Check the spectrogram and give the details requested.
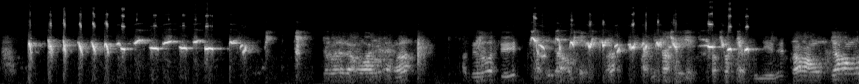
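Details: Greater green leafbird song used as a master recording for training pet birds: a rapid, varied stream of bright whistled and chattering phrases, notes tumbling in quick succession with brief pauses, some buzzy lower-pitched bursts mixed in.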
